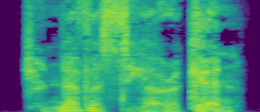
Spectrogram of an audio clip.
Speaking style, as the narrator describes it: the man whispered into Tobias's right ear

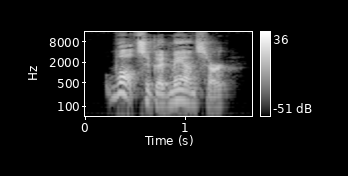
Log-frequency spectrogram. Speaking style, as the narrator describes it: Larry said earnestly

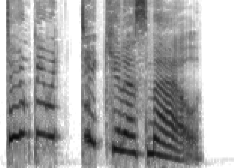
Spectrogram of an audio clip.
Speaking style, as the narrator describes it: Sophie piped up eagerly

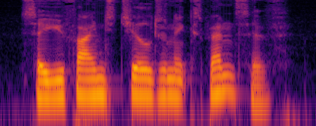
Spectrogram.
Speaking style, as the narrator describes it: John asked

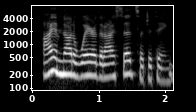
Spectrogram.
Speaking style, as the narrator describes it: answered Elliston

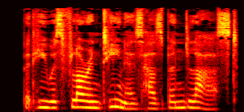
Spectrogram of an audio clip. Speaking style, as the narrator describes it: Lizzie said in an even tone

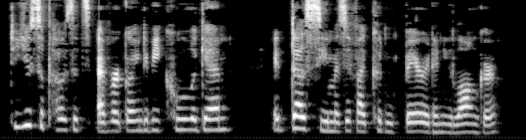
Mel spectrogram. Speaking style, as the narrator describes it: she sighed

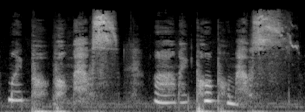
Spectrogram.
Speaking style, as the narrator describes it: weep and sigh

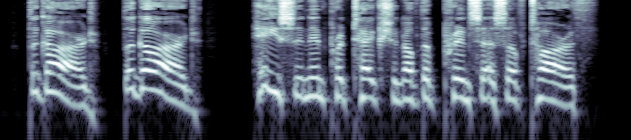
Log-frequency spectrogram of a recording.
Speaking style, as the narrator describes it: exclaimed

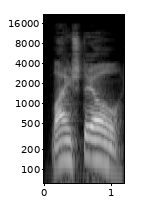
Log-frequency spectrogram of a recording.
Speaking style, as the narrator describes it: shouted Bradley

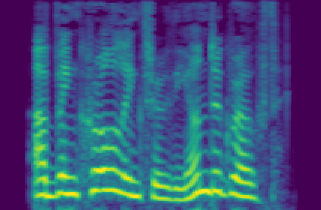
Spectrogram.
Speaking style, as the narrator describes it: replied cheerfully

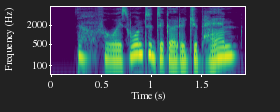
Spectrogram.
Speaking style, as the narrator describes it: Emma murmurs

